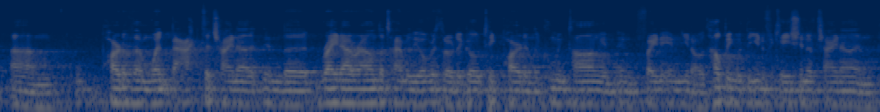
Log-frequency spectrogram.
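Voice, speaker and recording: In an echoey hall that was once a church, with a faint rumble in the recording, a man speaks on a panel. He's casual and joking and often repeats words.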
